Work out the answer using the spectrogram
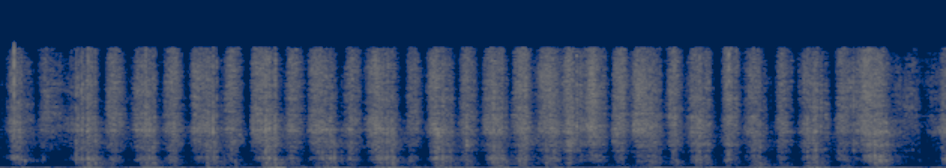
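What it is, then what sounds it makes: Carpet. Fingertips and nails scratch across a low-pile grey carpet floor. A steady run of short rasping, brushing strokes rides over a heavy low rumble, with a faint bright hiss at the top.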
